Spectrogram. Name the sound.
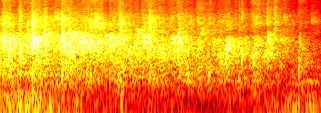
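audience applause for a lecture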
